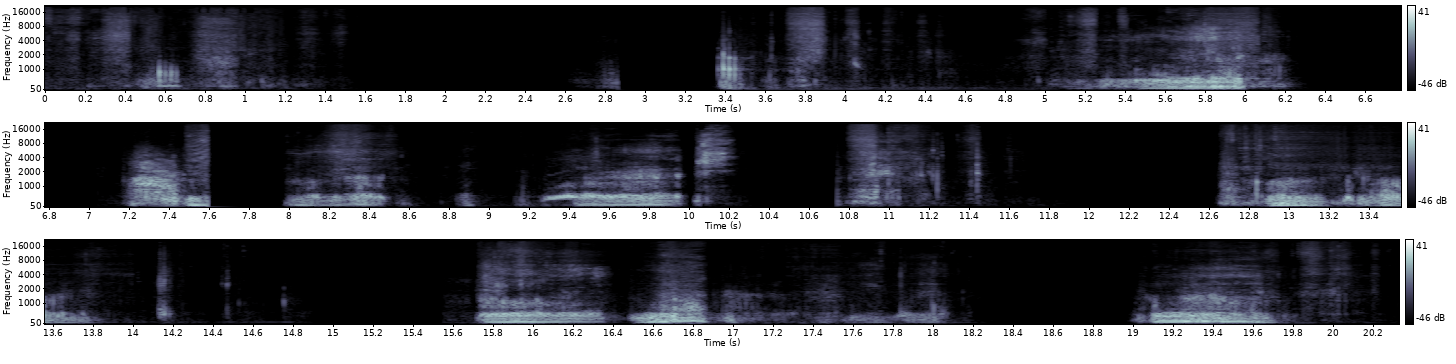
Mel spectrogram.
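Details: Raccoon uttering a long series of low, gruff grunts and growling huffs, each burst under a second, irregularly spaced with quiet pauses over twenty seconds.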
